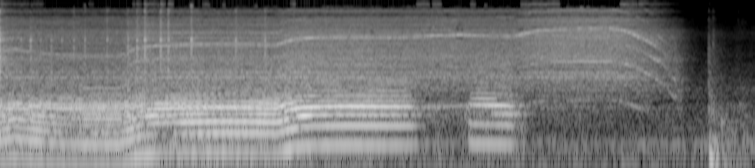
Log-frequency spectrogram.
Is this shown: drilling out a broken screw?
yes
